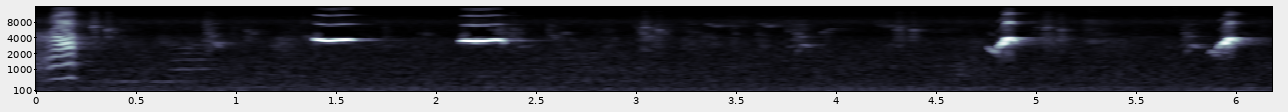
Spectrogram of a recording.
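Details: Long-tailed shrike, a bird suited for tutoring and luring other shrikes, giving sparse song: a few separate clear whistled notes and short rising chirps spaced by quiet gaps over several seconds.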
